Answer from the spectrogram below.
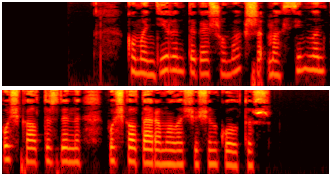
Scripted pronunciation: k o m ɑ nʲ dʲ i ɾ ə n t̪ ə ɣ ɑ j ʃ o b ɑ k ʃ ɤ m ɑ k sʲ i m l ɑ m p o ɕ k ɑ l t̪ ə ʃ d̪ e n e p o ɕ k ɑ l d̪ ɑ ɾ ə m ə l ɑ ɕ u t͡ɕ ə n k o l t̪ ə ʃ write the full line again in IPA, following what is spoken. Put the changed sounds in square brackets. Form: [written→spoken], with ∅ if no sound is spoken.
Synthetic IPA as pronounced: k o m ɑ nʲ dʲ i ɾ ə n t̪ ə ɣ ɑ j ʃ o [b→m] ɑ k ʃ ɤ m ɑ k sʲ i m l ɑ [m→n] p o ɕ k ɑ l t̪ ə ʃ d̪ e n e p o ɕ k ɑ l [d̪→t̪] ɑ ɾ ə m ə l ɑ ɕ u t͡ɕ ə n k o l t̪ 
